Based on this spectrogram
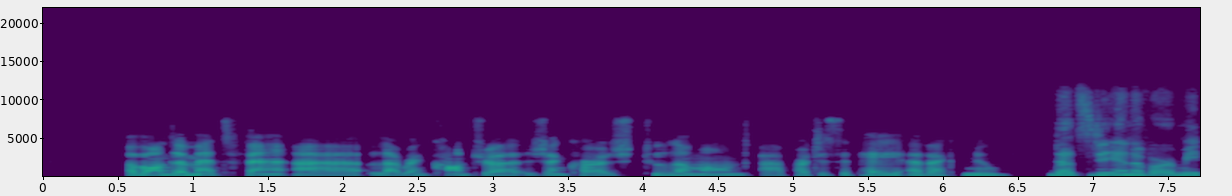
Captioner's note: French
